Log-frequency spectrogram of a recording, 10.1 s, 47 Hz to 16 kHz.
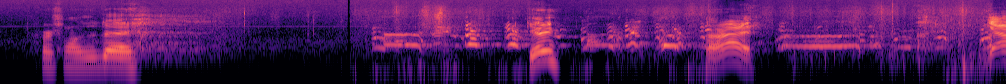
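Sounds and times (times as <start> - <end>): low outdoor hiss: 0.0 - 10.0
hounds baying: 3.6 - 10.0.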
